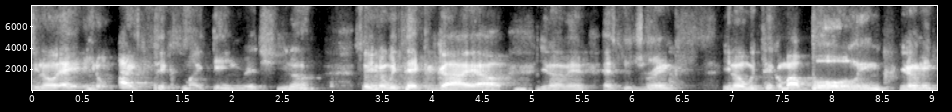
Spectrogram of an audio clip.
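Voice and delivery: mafia guy. Retold or imitated. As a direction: drop way low like an old mob boss telling war stories. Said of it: "they start telling mafia stories".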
